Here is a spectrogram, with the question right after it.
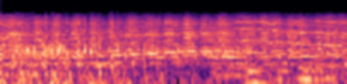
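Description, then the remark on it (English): The horses Silver and Scout galloping at full speed as they carry their riders down from a cliff, a loud, steady rush of rapid hoofbeats that continues throughout without any voices. “As Silver and Scout bore their riders down from the cliff”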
